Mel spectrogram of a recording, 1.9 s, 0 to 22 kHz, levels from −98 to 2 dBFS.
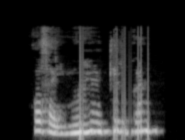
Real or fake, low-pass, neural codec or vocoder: real; 9.9 kHz; none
